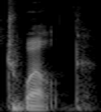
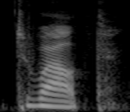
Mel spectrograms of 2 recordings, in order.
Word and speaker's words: twelfth: So the F in 12th, we don't pronounce at all.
